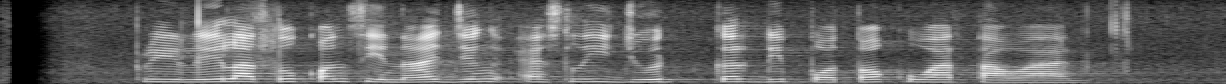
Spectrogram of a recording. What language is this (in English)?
Sundanese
